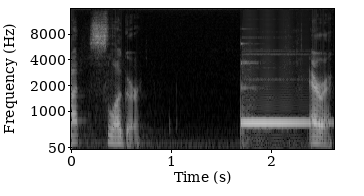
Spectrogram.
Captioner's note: bell dinging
